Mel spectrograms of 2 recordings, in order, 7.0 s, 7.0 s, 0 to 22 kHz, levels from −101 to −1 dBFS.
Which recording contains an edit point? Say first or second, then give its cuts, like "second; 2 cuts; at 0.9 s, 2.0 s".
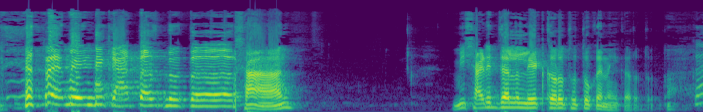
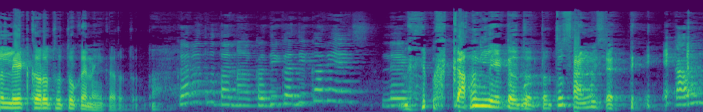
first; 1 cut; at 2.4 s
